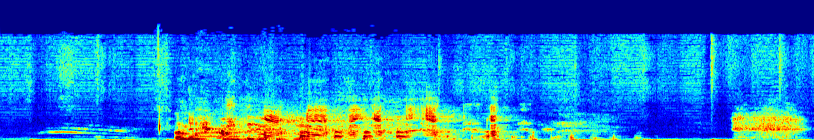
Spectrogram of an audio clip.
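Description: A cat lets out a long, loud meow, a drawn-out wavering cry lasting a couple of seconds, followed by a short burst of hissy noise.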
